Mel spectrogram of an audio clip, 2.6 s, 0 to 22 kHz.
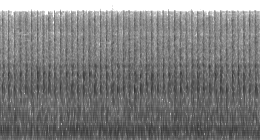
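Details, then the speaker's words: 1993 Mitsubishi Delica Starwagon Chamonix 4x4, 2.5 L turbo diesel, about 25 years old, just started and warming: steady even diesel clatter at idle with regular beat, no stray knocks; runs healthy. "Like I said, the dual battery, gigantic 2.5 liter turbo diesel, Mitsubishi's finest. Sounds like a diesel, runs like a diesel."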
